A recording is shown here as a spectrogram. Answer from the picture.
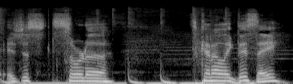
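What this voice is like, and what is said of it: Mock Canadian accent. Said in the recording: “what is a Canadian accent?”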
